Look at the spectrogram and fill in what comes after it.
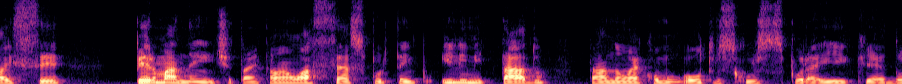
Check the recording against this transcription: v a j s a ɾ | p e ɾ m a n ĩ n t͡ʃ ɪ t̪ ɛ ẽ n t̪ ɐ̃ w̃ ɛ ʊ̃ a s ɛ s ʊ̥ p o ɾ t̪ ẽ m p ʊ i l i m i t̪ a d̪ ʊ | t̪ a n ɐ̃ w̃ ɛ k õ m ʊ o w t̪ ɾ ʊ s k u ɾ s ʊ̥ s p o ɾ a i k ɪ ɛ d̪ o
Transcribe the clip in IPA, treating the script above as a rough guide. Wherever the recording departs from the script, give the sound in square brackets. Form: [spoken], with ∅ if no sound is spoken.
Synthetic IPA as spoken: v a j s [e] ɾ | p e ɾ m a n [ẽ] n t͡ʃ ɪ t̪ [a] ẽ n t̪ ɐ̃ w̃ ɛ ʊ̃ a s ɛ s ʊ̥ p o ɾ t̪ ẽ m p ʊ i l i m i t̪ a d̪ ʊ | t̪ a n ɐ̃ w̃ ɛ k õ m ʊ o w t̪ ɾ ʊ s k u ɾ s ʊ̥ s p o ɾ a i k ɪ ɛ d̪ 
